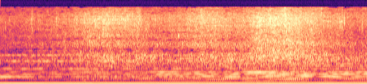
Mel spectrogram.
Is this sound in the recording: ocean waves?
yes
